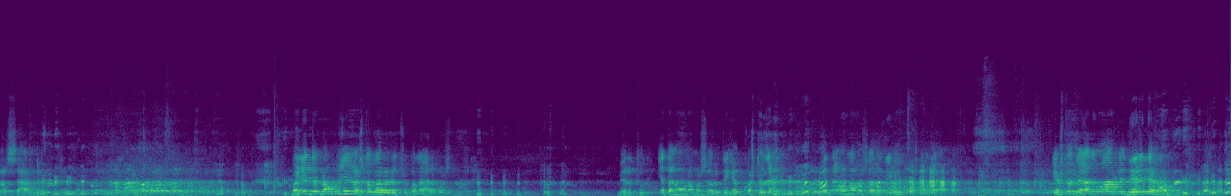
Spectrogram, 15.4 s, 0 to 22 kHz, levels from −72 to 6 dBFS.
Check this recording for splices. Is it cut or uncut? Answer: uncut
